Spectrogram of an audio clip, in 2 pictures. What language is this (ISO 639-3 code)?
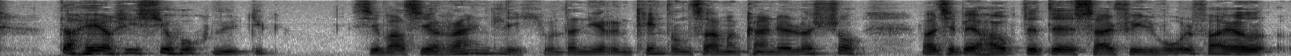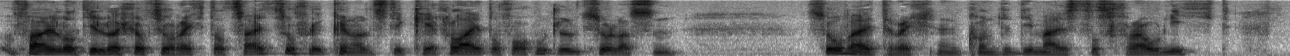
deu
